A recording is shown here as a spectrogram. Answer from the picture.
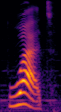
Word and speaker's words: what: What. La W se pronuncia como una U.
